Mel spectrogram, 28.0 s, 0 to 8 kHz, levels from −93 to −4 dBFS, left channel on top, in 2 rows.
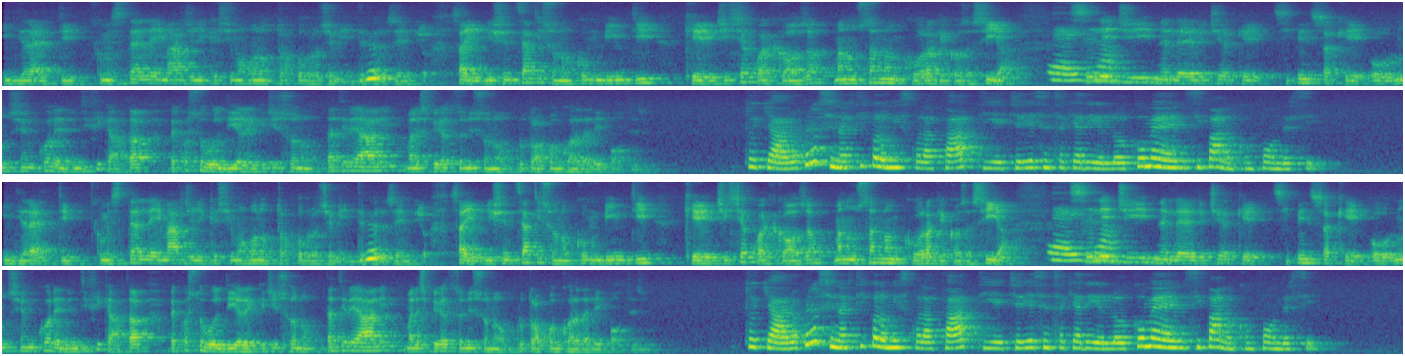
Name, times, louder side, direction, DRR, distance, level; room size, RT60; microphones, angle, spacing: voice 1, 0.0-20.5, right 1 dB, 35° right, 2 dB, 1.1 m, -24 dB
voice 2, 10.4-11.2 21.4-27.2, right 2 dB, 15° right, 4 dB, 0.4 m, -16 dB
6.8 x 5.9 x 5.3 m, 0.73 s
head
